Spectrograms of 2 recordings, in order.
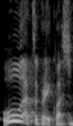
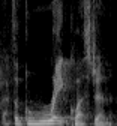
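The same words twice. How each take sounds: First: Said in the usual way. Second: Slow musing. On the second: Real, not acted. Guest slowly mulls the host's challenge question. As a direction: stretch it out while you think.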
